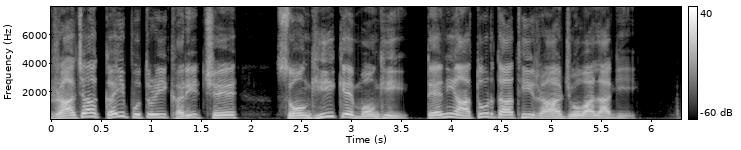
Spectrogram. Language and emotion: Gujarati, neutral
